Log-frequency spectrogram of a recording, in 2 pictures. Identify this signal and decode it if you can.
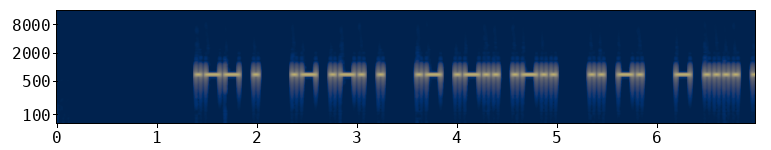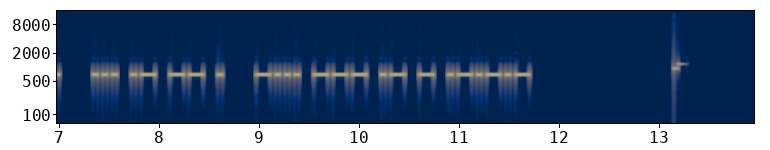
Morse code, heard as a keyed tone, about 25 wpm, 700 Hz. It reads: WE ARE ALL IN THE SAME BOAT.
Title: Sentences from Top 1000 Words - Review Part 3 - 25wpm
